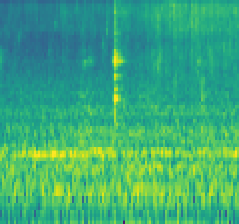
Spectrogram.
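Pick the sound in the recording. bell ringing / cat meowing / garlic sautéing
garlic sautéing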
